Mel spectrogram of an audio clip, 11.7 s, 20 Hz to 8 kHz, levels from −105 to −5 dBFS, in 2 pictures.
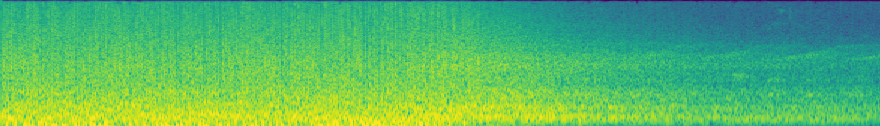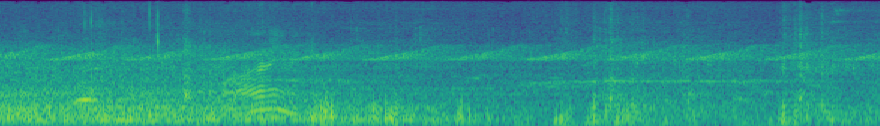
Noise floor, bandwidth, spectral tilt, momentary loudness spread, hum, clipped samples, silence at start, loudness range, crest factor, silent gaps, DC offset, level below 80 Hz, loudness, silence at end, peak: -36 dBFS; 8 kHz; -5.5 dB/octave; 23 LU; none; 0.1%; 0 s; 23 LU; 10 dB; none; under 0.1%; -20 dBFS; -8 LUFS; 0 s; 0 dBFS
